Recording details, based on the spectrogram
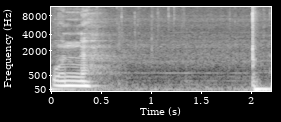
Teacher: So it's, the N is syllabic.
